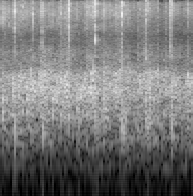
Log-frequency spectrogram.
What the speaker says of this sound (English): Let's have a big round of applause for Moto.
